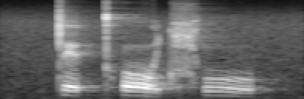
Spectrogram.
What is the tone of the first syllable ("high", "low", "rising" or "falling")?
high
